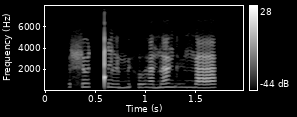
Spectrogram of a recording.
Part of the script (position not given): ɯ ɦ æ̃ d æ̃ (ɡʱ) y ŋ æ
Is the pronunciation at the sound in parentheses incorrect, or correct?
correct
